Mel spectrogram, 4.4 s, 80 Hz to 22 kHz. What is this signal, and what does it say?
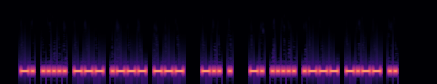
Morse code, heard as a keyed tone, about 44 wpm, 700 Hz. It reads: N5OJO DE N5JYI
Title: USA Callsign DE Callsign - 5 Characters - 45wpm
